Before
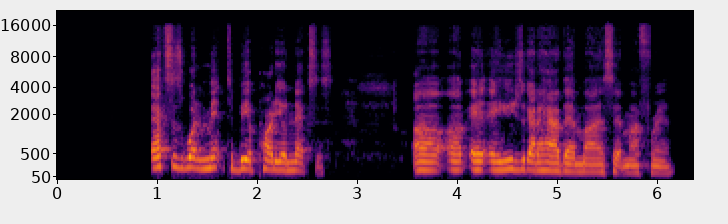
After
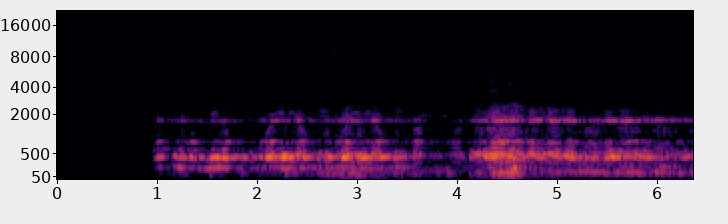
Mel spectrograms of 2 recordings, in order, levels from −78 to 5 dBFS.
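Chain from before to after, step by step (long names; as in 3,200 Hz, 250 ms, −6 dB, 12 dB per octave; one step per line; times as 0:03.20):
feedback delay that plays each chunk backwards 380 ms, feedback 52%, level −1 dB
mains-hum notches 50/100/150/200/250/300 Hz
0:02.67–0:03.58: leveller curve on the samples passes 3
0:03.63–0:03.91: gain on a spectral selection 220–1,800 Hz −22 dB
0:04.11–0:04.63: leveller curve on the samples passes 5
volume swells 313 ms
phaser with its sweep stopped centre 900 Hz, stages 6
resonances in every octave G#, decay 0.23 s
chorus effect 0.79 Hz, delay 20 ms, depth 6.5 ms
convolution reverb RT60 1.7 s, pre-delay 52 ms, DRR 15.5 dB
level +8.5 dB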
